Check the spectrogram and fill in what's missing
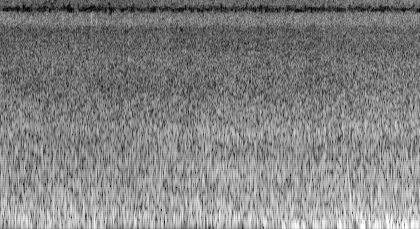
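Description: Stream water rushes over rocks at a hiking trail crossing near Conundrum Hot Springs, a steady, even broadband wash heard close, with no voices.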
